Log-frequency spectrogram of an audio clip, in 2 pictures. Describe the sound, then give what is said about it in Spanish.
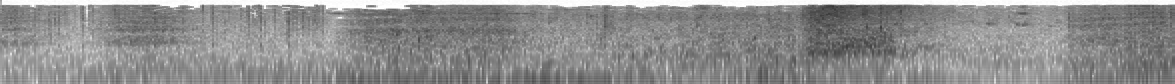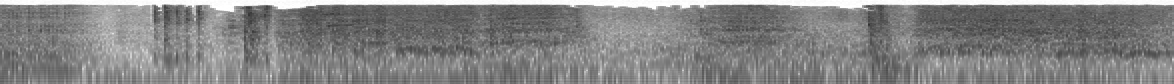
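A car reversing with its rear wheels spinning in mud as it pulls a rope taut: loud, continuous churning roar with repeated surges and bursts of sloshing, gritty noise, no voices. “Las ruedas traseras patinan y la cuerda se tensa. El lodo cercano a la cruz se remueve mientras el coche tira de la cuerda haciendo patinar las ruedas.”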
